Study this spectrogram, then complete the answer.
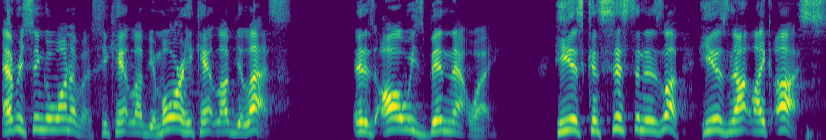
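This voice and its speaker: In an animated tone, a man talks at a fairly quick pace with a high pitch and ordinary pitch variation. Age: 40s. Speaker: pastor. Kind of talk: sermon.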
